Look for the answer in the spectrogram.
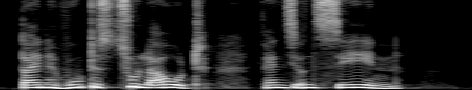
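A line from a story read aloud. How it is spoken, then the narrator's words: Called out. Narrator (German): rief Lila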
